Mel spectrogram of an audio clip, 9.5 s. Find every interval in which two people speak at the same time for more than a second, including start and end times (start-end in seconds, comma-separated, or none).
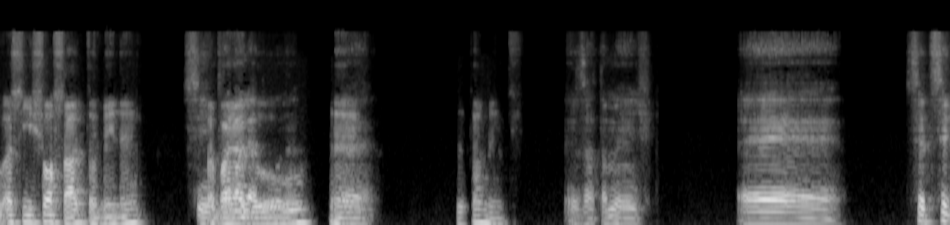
2.0-3.6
